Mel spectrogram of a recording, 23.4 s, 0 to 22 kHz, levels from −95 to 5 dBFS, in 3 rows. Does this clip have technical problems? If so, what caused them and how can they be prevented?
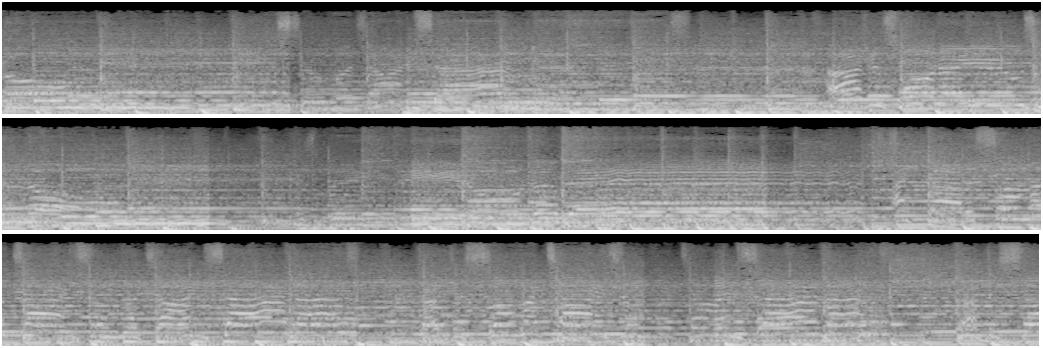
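Yes. The problem is likely one channel dropping out, at 2.15–3.02 s, 9.34–10.85 s, 13.52–14.30 s and 20.39–20.91 s. Each time, the summed sound falls abruptly by about 6 dB, and anything carried only in that channel vanishes. Secure cables and connectors, and meter both channels during recording, to prevent it.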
